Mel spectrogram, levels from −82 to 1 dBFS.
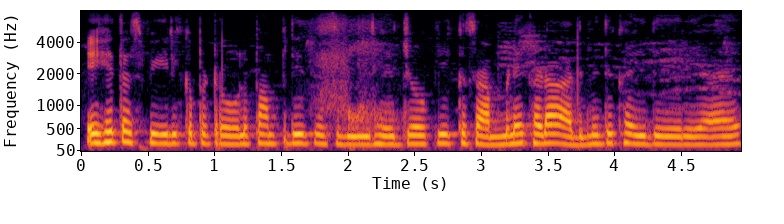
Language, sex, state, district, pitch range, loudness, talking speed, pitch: Punjabi, female, Punjab, Fazilka, 175-195 Hz, -16 LUFS, 220 wpm, 185 Hz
